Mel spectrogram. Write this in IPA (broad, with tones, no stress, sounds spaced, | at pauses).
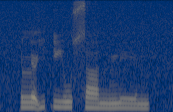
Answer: l ə̰˧˥ j ɗ i˧ w s a̤˨˩ n m e̤˨˩ m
